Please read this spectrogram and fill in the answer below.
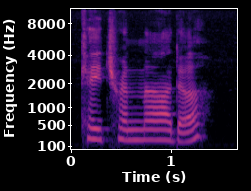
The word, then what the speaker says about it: Kaytranada: um, Noah Cyrus, D Smoke, Doja Cat, Kaytranada. Did I just say that right? Yeah.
